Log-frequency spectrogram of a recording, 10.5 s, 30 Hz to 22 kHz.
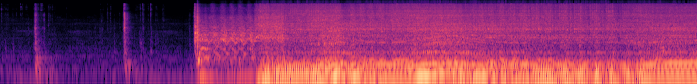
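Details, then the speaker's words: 1971 Fiat 850 Sport Coupe, choke in use: two faint clicks, about two seconds of cranking, then it catches and settles into a steady, even idle after the choke is turned off. Normal start. "Choke off and quite nicely. Well, until you flood it. Cool, success. So not sure how well you can hear me over the engine, but as you can see, she is ticking along just nicely."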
